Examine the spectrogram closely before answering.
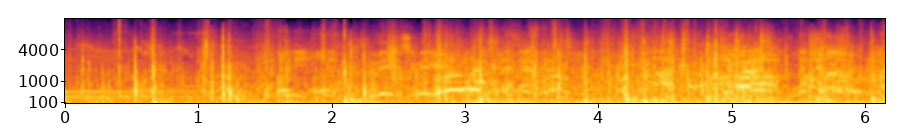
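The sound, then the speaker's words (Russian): During a ball game, a ball bounces again and again in quick, uneven thuds, mixed with scuffling movement and voices talking over it. “Все играют в мяч.”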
